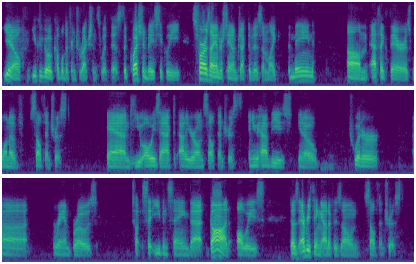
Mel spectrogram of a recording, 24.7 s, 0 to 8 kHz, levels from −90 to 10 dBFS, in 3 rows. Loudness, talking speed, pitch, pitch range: -22 LUFS, 160 wpm, 90 Hz, 85-100 Hz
